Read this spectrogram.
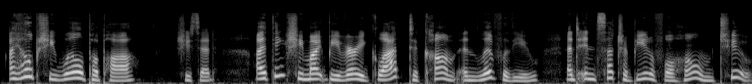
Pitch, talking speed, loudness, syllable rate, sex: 225 Hz, 215 wpm, -19 LUFS, 4.9 syllables/s, female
